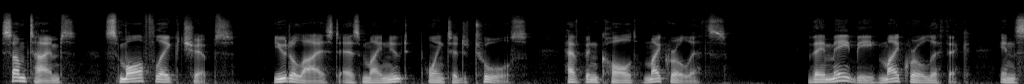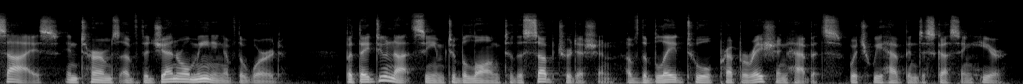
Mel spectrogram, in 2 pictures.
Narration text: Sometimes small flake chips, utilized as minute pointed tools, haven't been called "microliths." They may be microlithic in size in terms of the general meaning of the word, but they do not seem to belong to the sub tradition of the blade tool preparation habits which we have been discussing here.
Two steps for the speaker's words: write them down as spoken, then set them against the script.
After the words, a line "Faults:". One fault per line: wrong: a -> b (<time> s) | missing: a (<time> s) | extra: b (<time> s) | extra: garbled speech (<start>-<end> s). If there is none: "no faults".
Sometimes small flake chips, utilized as minute pointed tools, have been called "microliths." They may be microlithic in size in terms of the general meaning of the word, but they do not seem to belong to the sub tradition of the blade tool preparation habits which we have been discussing here.
Faults:
wrong: haven't -> have (5.6 s)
